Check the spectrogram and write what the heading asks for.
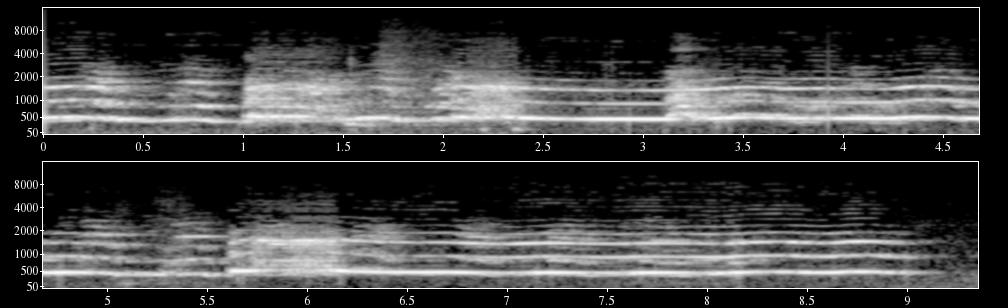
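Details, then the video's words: Siberian Huskies indoors howl along with a Malamute on television: long, drawn-out, steady tones, several voices overlapping in layered harmonics, each held for seconds with brief breaks between them. "Huskies howling"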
